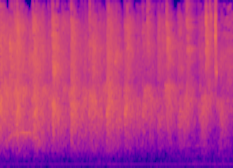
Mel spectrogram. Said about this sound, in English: Awesome. How about another round of applause for our artists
